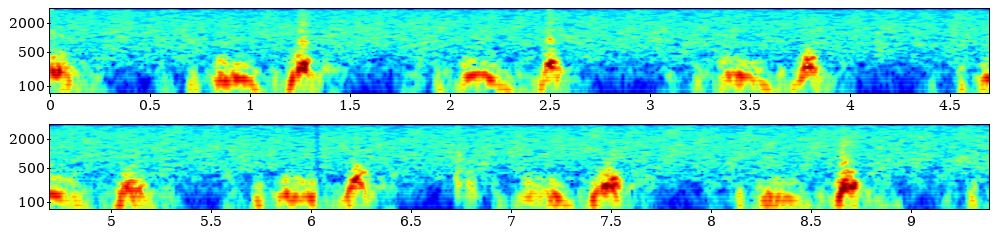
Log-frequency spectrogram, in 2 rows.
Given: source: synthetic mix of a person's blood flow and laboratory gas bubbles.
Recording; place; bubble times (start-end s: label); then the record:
Doppler ultrasound of blood flow; precordium
6.71-6.82 s: bubbles
From the record:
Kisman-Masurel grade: 111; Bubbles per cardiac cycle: 1 to 2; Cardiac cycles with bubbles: 1 to 10%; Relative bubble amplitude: barely perceptible (0.100 to 0.250); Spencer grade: 1 (occasional bubble signal discernible with the cardiac motion signal, with majority of cardiac periods free of bubbles); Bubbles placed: only in the low amplitude regions of the cardiac cycle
